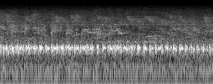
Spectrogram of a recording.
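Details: A brief stretch of wild cane toads calling in Brazil's Pantanal: an unbroken, rattling trill at a constant mid pitch, with faint bird chirping mixed in higher up.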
